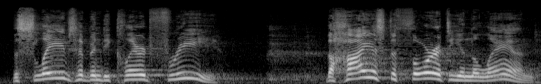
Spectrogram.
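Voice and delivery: high, loud heralding of freedom; yelled proclamation. Acted. Kind house owner yelling out to slaves that they are free, loud proclamation. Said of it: "And he yells out to you".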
